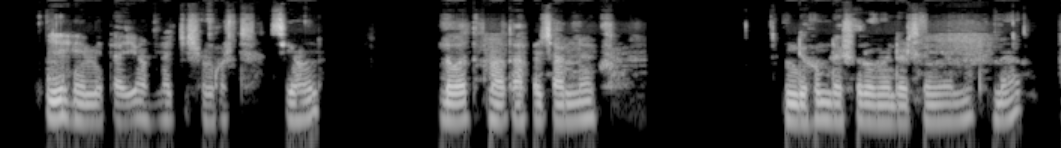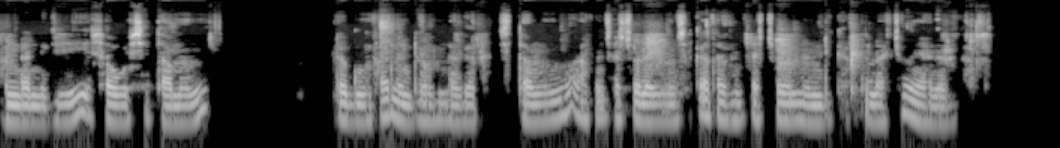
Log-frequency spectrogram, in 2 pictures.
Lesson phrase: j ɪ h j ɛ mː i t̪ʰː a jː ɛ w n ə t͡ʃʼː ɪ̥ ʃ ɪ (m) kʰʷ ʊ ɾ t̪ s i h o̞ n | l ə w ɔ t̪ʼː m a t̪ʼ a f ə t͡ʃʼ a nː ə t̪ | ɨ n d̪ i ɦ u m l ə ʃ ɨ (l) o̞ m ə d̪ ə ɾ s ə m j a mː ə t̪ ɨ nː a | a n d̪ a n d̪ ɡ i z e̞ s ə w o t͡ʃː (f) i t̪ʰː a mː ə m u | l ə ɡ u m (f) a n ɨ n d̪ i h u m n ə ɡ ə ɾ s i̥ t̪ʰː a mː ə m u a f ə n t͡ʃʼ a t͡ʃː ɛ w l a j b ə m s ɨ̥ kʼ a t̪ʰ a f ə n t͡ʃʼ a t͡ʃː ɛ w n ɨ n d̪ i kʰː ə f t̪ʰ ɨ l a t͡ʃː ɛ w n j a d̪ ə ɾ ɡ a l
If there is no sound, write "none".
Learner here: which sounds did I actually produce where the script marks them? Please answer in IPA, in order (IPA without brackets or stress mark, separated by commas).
ŋ, ɾ, s, f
